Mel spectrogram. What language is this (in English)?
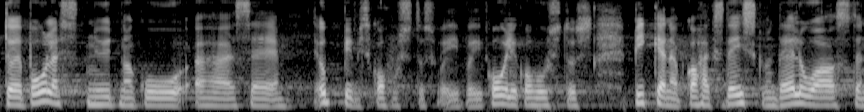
Estonian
